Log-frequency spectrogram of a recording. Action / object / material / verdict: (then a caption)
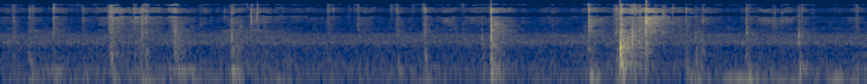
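scrape / bar of painted soap cut with a metal blade / soap / none. A hand-sized bar of dried soap coated in silver paint is held in one hand and cut and scraped with a small metal blade, breaking pieces off its edge. Short, dry, bright cracks and crunchy scrapes come at an irregular pace, each dying away almost instantly, with the loudest burst of snapping near the end.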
